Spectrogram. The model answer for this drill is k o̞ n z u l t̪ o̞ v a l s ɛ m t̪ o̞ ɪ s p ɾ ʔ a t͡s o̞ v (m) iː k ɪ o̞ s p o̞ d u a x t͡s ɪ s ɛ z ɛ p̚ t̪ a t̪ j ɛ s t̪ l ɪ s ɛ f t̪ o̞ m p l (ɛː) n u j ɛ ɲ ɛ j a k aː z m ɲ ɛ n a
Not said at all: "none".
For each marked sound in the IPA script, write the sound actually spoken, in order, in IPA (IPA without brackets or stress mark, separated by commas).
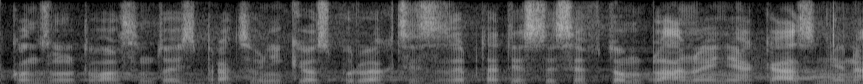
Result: ɲ, aː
